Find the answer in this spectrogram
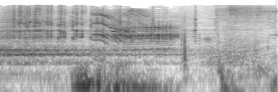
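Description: Sound effects of an animated logo intro: a loud sustained whoosh-like swell that fades, a low hit about half a second in, quick falling glitchy sweeps, and a few sharp clicks near the end.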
